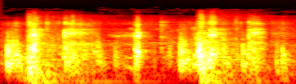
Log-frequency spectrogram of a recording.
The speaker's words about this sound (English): All we have to do is give a good shove against the back door of the office. I got it fixed so it'll bust open easy. Let's go. All right, now all together, let's shove against the door.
